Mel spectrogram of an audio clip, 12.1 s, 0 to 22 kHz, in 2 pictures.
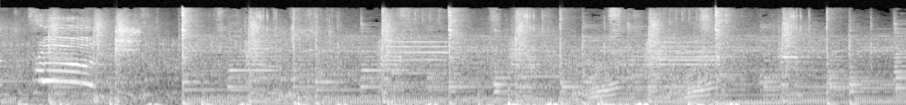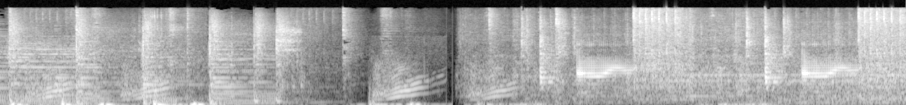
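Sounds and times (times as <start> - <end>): metal roller shutter rattling: 9.5 - 12.0.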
